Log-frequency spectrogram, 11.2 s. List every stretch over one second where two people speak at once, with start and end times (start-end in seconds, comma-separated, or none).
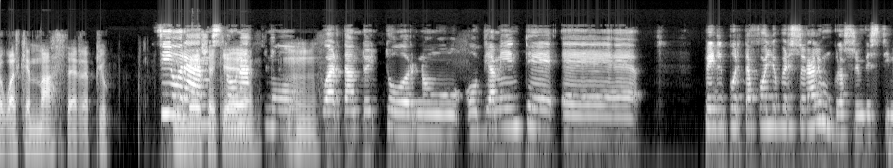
2.1-3.9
